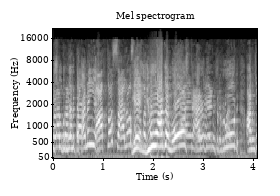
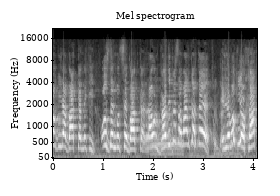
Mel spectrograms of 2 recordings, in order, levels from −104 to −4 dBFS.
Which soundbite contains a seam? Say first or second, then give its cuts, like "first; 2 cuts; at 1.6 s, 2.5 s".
second; 1 cut; at 1.8 s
